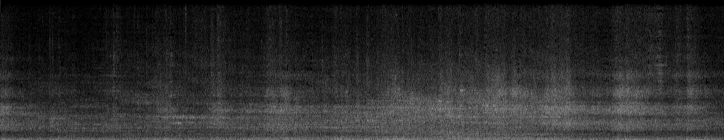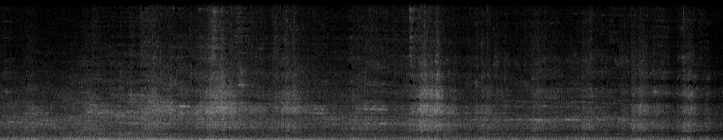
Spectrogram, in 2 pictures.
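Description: Double-stack container well cars rolling past on the mainline: a steady rumble of steel wheels on rail, with brief higher-pitched noises coming and going. The sound fades near the end as the last car passes.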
